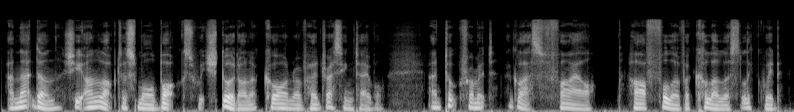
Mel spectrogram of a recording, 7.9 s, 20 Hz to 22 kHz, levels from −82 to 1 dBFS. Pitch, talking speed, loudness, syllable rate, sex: 115 Hz, 225 wpm, -19 LUFS, 5.6 syllables/s, male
